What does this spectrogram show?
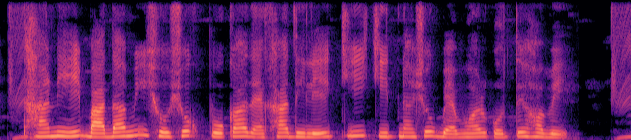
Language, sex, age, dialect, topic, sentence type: Bengali, female, 18-24, Rajbangshi, agriculture, question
